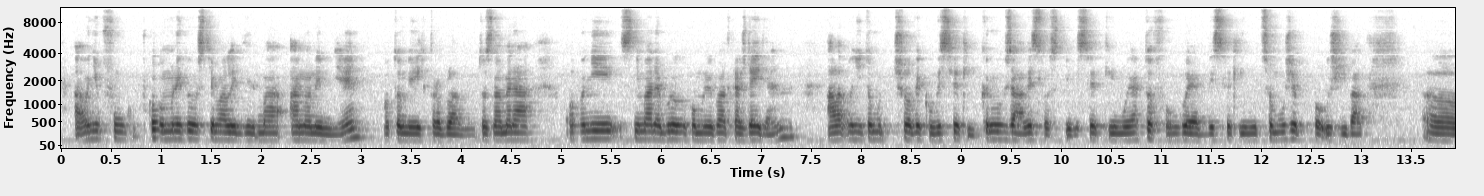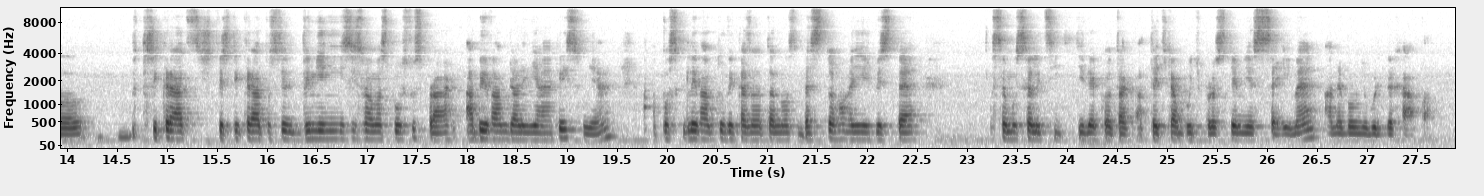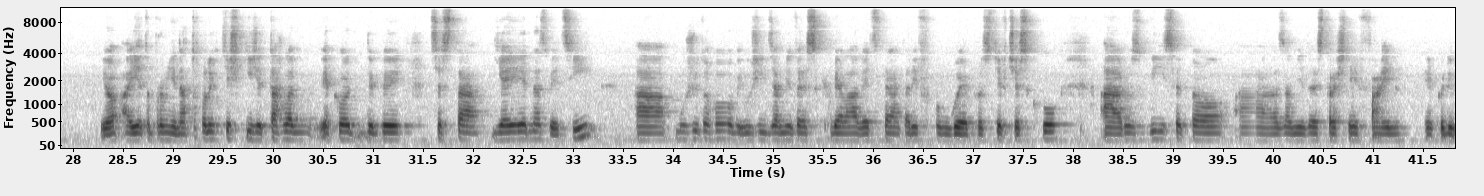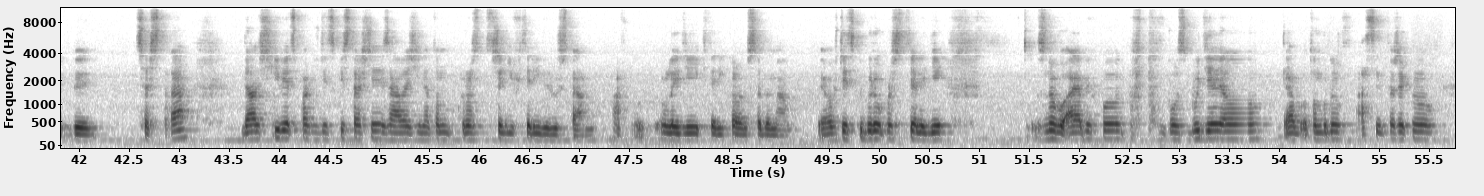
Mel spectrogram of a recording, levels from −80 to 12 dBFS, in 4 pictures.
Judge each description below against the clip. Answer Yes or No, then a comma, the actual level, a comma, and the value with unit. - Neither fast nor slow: No, fast, 170 wpm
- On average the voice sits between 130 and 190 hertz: Yes, low, 135 Hz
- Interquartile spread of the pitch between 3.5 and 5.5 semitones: No, narrow, 2.4 semitones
